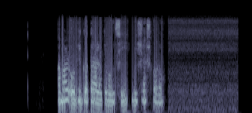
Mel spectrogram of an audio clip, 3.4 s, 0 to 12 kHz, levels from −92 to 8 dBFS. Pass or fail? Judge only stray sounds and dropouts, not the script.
pass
